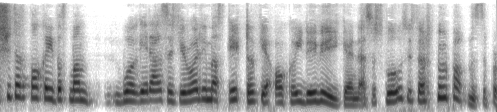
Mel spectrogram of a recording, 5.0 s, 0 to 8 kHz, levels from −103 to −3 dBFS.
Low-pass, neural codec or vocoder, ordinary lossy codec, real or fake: 7.2 kHz; codec, 16 kHz in and 24 kHz out, 0.9 kbps, LongCat-Audio-Codec, four codebook decoder; MP3, 48 kbps; fake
